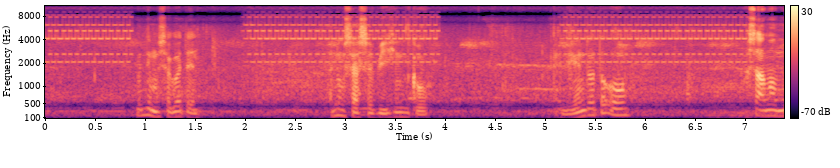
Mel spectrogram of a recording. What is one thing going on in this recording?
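A young man answers with animation, close by.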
